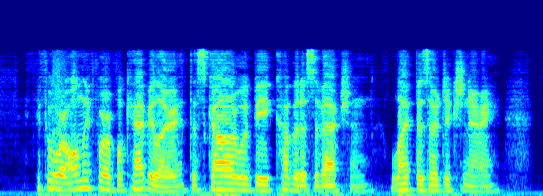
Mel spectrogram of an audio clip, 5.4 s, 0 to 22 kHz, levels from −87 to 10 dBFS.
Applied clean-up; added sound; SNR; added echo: neural separator model SepFormer DNS4.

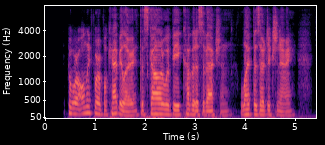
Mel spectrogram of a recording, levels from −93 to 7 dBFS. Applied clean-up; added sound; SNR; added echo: neural mask model DeepFilterNet 3.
